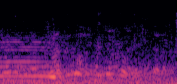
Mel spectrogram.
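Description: A cow lowing once, a short, steady, even-pitched call in the first second, against background voices.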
